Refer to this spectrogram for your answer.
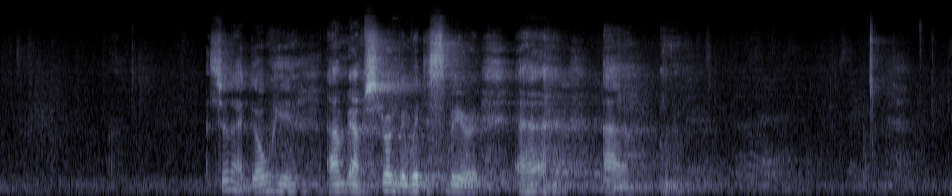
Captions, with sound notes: Should I go here? I mean I'm struggling with the spirit (laughs).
